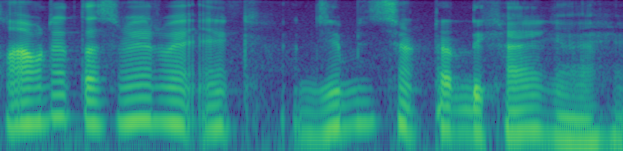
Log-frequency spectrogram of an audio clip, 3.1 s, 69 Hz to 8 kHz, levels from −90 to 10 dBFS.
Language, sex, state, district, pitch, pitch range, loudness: Hindi, male, West Bengal, Alipurduar, 150 Hz, 125-170 Hz, -20 LUFS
